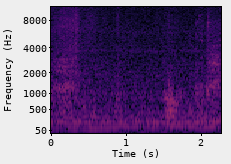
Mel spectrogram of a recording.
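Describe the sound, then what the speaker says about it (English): Steady low drone of a clothes dryer tumbling laundry in the background, faint and continuous, with a few soft broadband swishes over it. "That's me dryer drying me clothes."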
